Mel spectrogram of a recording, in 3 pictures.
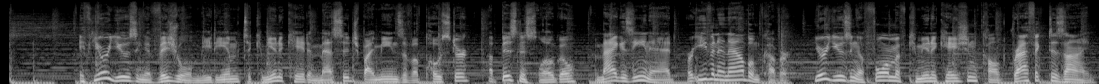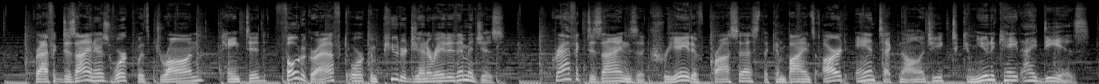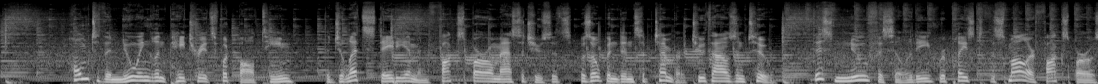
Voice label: Narration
